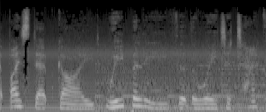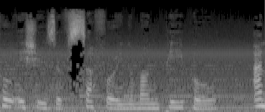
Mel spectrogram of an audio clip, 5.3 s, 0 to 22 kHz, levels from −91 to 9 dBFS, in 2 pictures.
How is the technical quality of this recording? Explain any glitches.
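The recording is marred by a mains buzz that runs through the whole clip. It sits only about 10 dB below the sound itself, loud enough to be obvious throughout.

From start to finish, sharp switching spikes from a dimmer, rectifier or unshielded lead are entering twice per 60 Hz cycle, so 120 times a second. This produces a raspy, steady buzz. A spectrogram would show evenly spaced horizontal lines at 60 Hz multiples reaching several kHz, and the waveform would show a regular comb of spikes.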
